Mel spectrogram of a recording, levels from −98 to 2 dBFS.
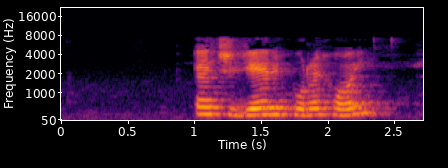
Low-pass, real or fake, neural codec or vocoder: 7.2 kHz; real; none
